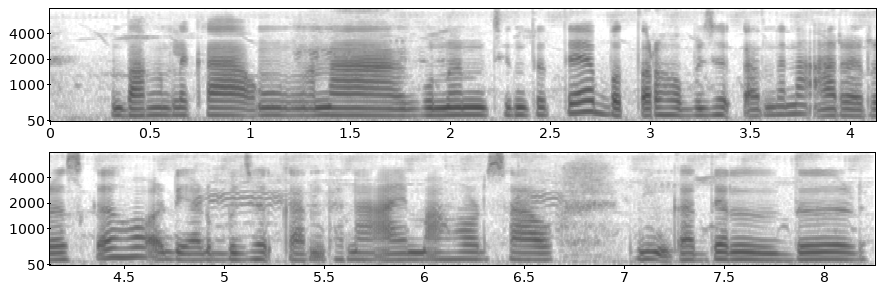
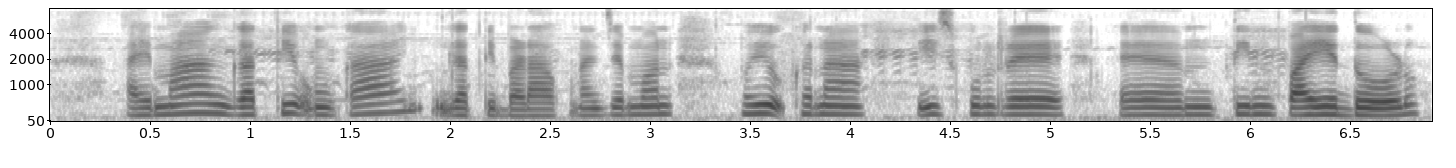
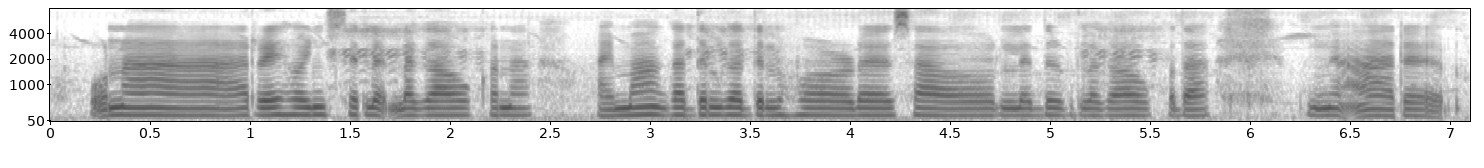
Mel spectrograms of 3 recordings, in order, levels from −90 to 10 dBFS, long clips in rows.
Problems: none marked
